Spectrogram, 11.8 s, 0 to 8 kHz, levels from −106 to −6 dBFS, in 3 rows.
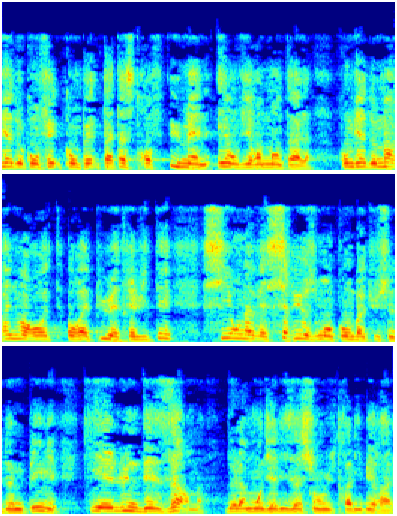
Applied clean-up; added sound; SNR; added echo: none; none; none; reverberation time 0.4 s.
